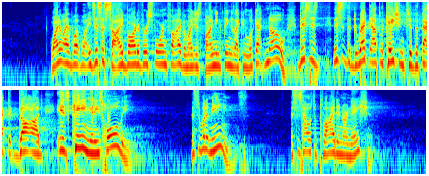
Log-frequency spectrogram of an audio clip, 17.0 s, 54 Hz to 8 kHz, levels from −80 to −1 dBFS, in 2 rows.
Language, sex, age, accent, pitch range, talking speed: English, male, 30-49, American, 125-200 Hz, 180 wpm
